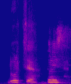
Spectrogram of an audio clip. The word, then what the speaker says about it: Dulce: Panggilnya Dulce. Tulisannya pakai C, bacanya pakai S, Ci.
